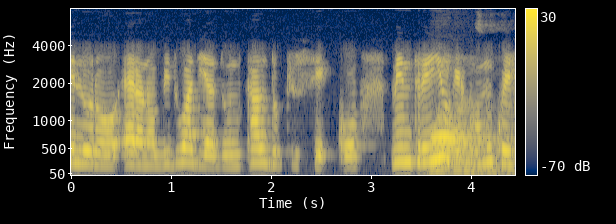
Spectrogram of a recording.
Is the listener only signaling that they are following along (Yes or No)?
Yes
